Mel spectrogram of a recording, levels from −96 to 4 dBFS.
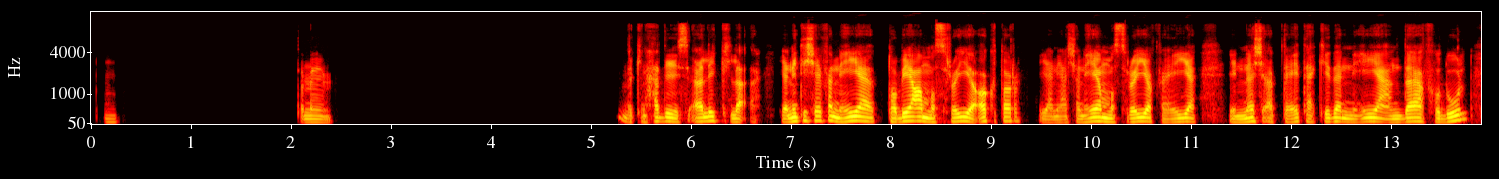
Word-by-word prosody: إمم. 105 0 -15 1.8
تمام. 100 -2 -7 2.9
لكن - - -10
حد 125 0 -3
يسألِك 120 +4 0
لأ، - - -3 0.2
يعني - - +3
أنتِ 130 +3 0
شايفة 145 +2 +1
إن 130 - +3
هي 130 +1 +4
طبيعة 135 +5 +5
مصرية 120 +2 +1
أكتر 135 +1 -1 0.2
يعني 95 -1 -7
عشان 100 +2 -6
هي 130 +3 +4
مصرية 115 +2 +2
فهي 110 +3 -2 0.3
النشأة 105 +6 -1
بتاعتها - - -5
كده، 120 +2 -2
إن 110 -3 -2
هي 120 +4 0
عَندها 110 +4 +2
فضول 125 - -1
120 Hz, 110 wpm, -24 LUFS, 105-130 Hz, 2.9 s, طبيعة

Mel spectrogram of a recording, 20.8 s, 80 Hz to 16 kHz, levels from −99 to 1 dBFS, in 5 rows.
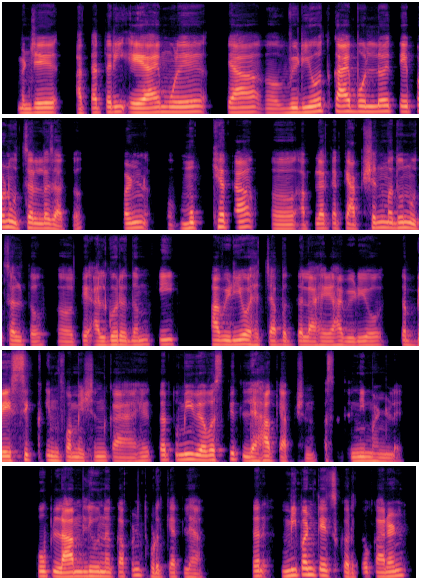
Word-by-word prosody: म्हणजे 145 +3 +3 0.2
आता 145 - -2
तरी 165 +1 +1
एआयमुळे 160 +4 +6 0.3
त्या 150 0 +4 0.3
अ, 130 -1 -6
व्हिडिओत 160 +6 +3
काय 175 0 +8
बोललोय 175 +1 +3
ते 170 - +3
पण 190 0 +3
उचललं 155 -3 +1
जातं. 135 - -4 0.4
पण 165 +3 +1 0.4
मुख्यतः 180 +5 0 0.2
अ, - - -6 0.2
आपल्या 150 +3 -2
त्या 155 - -6
कॅप्शनमधून 165 +4 0
उचलतं 130 -2 -4 0.2
अ, 120 -1 -6
ते 140 - -2
अल्गोरिदम, 130 +1 -2
की 145 +1 -3 0.4
हा - - +5
व्हिडिओ 140 +2 +2
ह्याच्याबद्दल 130 0 -4
आहे. 125 +1 -1
हां, 130 +1 -2
व्हिडिओ 125 +2 -3 0.4
बेसिक 140 +4 +4
इन्फॉर्मेशन 135 -1 -3
काय 125 -1 -2
आहे? 130 +4 -6
तर 160 - +1
तुम्ही 170 +2 +3
व्यवस्थित 160 +3 +2
लिहा 130 +2 +3
कॅप्शन 110 -1 -7
असं - - -13
त्यांनी 130 +1 -1
म्हटलंय. 115 -3 -5 0.5
खूप 155 0 -1
लांब 140 +1 +7
लिहू 150 0 +3
नका 145 0 0
पण 185 - -3
थोडक्यात 130 +1 -5
लिहा. 120 -2 -5 0.5
तर 160 0 +1 0.2
मी 165 +4 +3
पण 200 0 +6
तेच 175 -1 +2
करतो. 135 +2 -5
कारण 145 +5 +3
145 Hz, 160 wpm, -24 LUFS, 130-160 Hz, 0.5 s, काय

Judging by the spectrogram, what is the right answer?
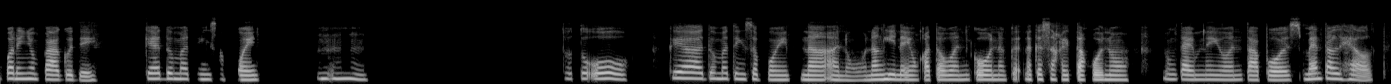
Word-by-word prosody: pa 265 +1 +1
rin 260 0 +2
'yong 250 - -3
pagod 220 -2 +1
eh. 185 +2 -1 0.5
Kaya 260 -1 +2
dumating 250 -2 -2
sa 235 - -14
point 215 0 +2 0.5
mm. 265 -3 -3 2.0
Totoo. 260 -1 0 0.4
Kaya 280 -3 +2
dumating 265 -2 -2
sa 240 -2 -3
point 215 0 -2
na 215 -1 +4
ano, 200 -1 -3
nanghina 225 +1 +3
'yong 215 0 -1
katawan 215 0 +1
ko, 220 0 +3
nagka 215 0 -3
nagkasakit 225 -1 -1
ako 215 0 +3
'no, 215 -1 +1 0.3
no'ng 235 -3 -6
time 220 -1 +1
na 220 - -2
'yon. 215 0 -2
Tapos 205 +1 +1
mental 260 +1 +3
health. 225 - -1
225 Hz, 140 wpm, -22 LUFS, 215-255 Hz, 2.0 s, na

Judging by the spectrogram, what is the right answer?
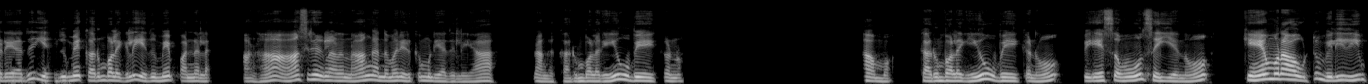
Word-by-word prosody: கிடையாது. 170 +5 -3 0.2
எதுவுமே 180 +5 0
கரும்பலகைல 180 +1 -1
எதுவுமே 170 +4 0
பண்ணல. 155 -1 -3 0.4
ஆனா, 145 +3 -5 0.2
ஆசிரியர்களான 200 -6 0
நாங்க 205 +5 +1
அந்த 170 -1 -1
மாதிரி 175 -1 0
இருக்க 175 +3 -8
முடியாது 150 -5 -3
இல்லையா? 135 +4 -5 0.5
நாங்க 140 -3 -3
கரும்பலகையும் 150 +8 0
உபயோகிக்கணும். 160 -3 -1 1.9
ஆமா. 145 -4 -3 0.3
கரும்பலகையும் 165 +6 +2
உபயோகிக்கணும், 160 +2 -1 0.3
பேசவும் 175 +5 +2
செய்யணும், 160 +3 0 0.4
கேமரா 240 +4 +8
விட்டு 185 +9 -4
வெளியிலயும் 195 +5 +1
170 Hz, 105 wpm, -21 LUFS, 155-190 Hz, 1.9 s, கேமரா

